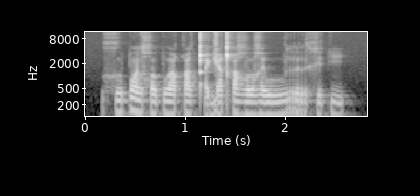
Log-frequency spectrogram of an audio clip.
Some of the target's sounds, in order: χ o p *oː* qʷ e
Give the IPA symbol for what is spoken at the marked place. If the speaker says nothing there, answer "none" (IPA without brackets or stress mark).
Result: oː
